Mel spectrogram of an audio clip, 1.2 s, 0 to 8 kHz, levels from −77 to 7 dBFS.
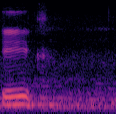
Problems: constant background noise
